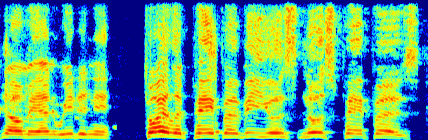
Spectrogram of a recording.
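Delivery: put-on high, slow old man's voice, pushed loud at the start; a frail old man out-suffering the other guy; old Holocaust survivor. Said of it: "And he goes".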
